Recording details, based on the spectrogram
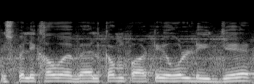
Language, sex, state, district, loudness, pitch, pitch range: Hindi, male, Haryana, Rohtak, -12 LUFS, 145 Hz, 140-150 Hz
